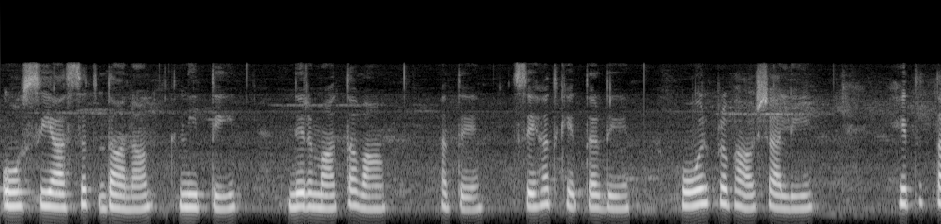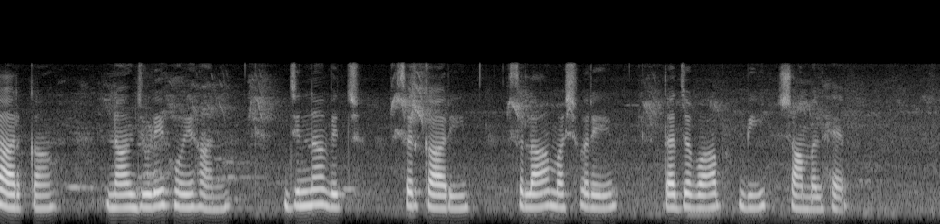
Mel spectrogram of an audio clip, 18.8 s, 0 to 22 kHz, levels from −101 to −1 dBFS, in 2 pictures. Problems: constant background noise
